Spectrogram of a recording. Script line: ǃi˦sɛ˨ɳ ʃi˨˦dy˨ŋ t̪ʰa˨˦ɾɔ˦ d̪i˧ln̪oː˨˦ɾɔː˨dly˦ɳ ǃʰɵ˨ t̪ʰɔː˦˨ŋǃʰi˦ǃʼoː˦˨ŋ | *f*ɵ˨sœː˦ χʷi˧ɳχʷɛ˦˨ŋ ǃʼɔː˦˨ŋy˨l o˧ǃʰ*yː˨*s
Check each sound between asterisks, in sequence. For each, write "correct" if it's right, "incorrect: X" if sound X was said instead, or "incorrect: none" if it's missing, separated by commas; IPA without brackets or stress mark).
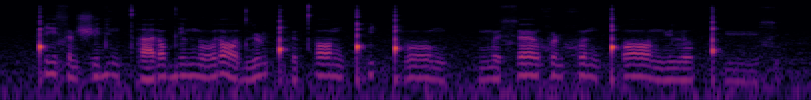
incorrect: m, correct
